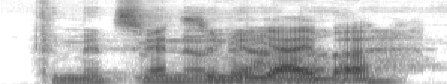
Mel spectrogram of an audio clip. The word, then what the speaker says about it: Kimetsu no Yaiba: I don't know how to pronounce the Japanese name for Demon Slayer. Kimetsu no Yaiba.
